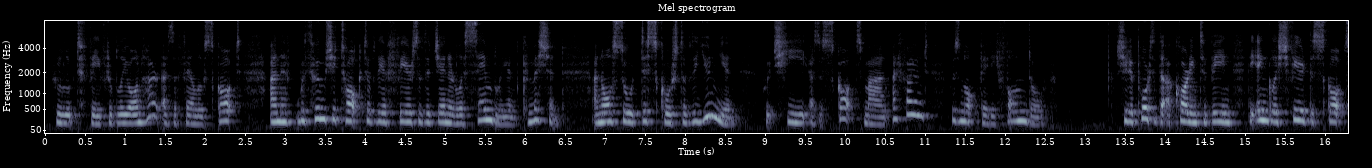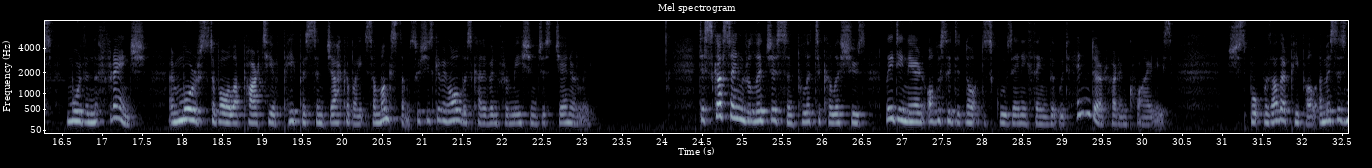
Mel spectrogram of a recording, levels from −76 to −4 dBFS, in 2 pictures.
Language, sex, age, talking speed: English, female, 40-59, 190 wpm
